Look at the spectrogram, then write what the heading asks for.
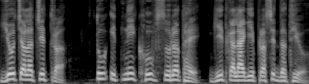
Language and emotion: Nepali, neutral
